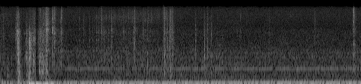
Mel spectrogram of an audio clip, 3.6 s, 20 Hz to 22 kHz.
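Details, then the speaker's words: BMW E92 335i N54 with 17T hybrid turbos, no codes or warnings: deep, lumpy uneven idle with stumbles, fuel-smelling mist from exhaust; owner suspects a cylinder down on compression, not confirmed. "she still sounds wrong come have a listen and we got mist coming out of the pipes it's a fair bit of mist isn't it"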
